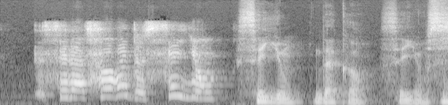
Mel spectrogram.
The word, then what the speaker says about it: Seillon: C'est la forêt de Seillon. Seillon, d'accord, Seillon. Ça s'écrit comment, voilà.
